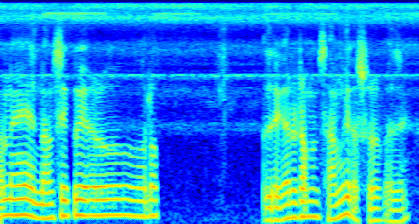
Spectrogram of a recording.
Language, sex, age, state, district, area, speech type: Assamese, male, 45-60, Assam, Tinsukia, rural, spontaneous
